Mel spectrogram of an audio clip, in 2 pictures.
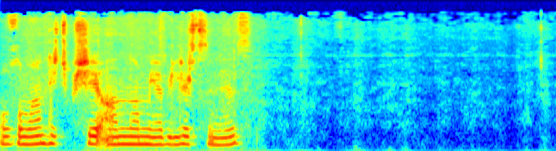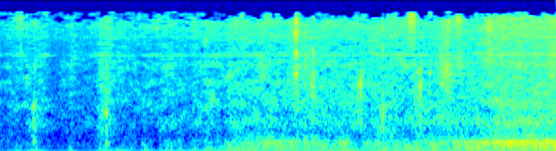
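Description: A crochet hook softly ticks and yarn rustles as stitches are worked.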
